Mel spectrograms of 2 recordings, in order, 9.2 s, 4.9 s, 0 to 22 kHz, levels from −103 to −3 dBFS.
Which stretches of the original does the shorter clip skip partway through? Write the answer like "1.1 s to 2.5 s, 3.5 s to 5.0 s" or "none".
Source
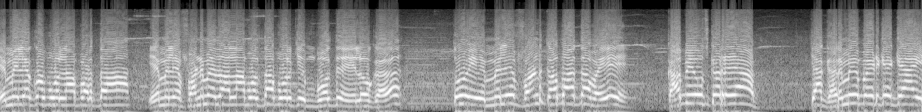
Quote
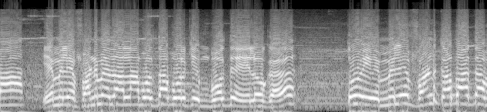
none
